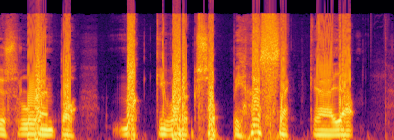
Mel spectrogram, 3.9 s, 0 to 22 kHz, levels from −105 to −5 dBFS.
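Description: Speech runs throughout with integer overflow: the gain pushes peaks about 10 dB past the integer limit, and a few percent of samples wrap to the opposite sign, giving violent cracks on loud syllables. The waveform shows peaks jumping to the opposite sign, and the spectrogram shows broadband vertical streaks.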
